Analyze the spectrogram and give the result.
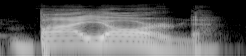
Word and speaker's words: Byard: Some pronounce it Byard. – Yes. – Kevin Byard. B-Y-A-R-D.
